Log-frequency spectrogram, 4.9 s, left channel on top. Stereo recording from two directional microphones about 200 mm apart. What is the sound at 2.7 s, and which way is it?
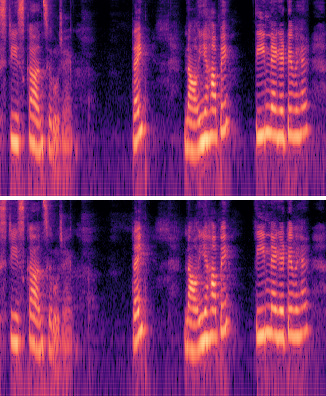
A woman's voice, 30° left (ahead or behind).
